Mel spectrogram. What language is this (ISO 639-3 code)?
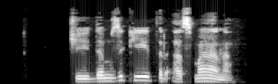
pus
